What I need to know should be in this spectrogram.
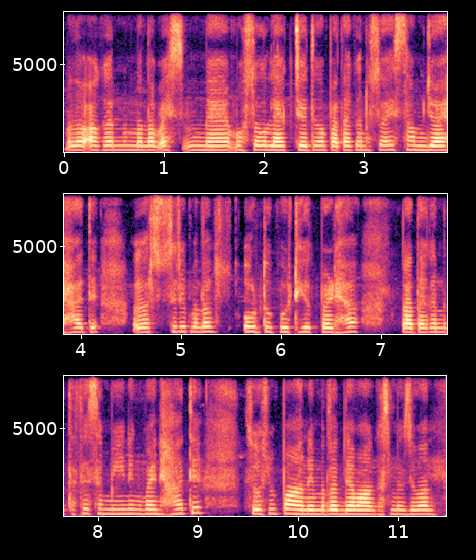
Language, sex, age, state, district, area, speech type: Kashmiri, female, 30-45, Jammu and Kashmir, Shopian, rural, spontaneous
